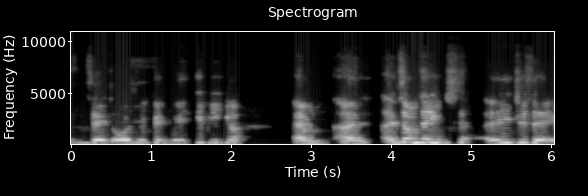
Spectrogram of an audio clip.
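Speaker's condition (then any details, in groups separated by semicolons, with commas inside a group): Cerebral palsy; predicted never to talk, now talks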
